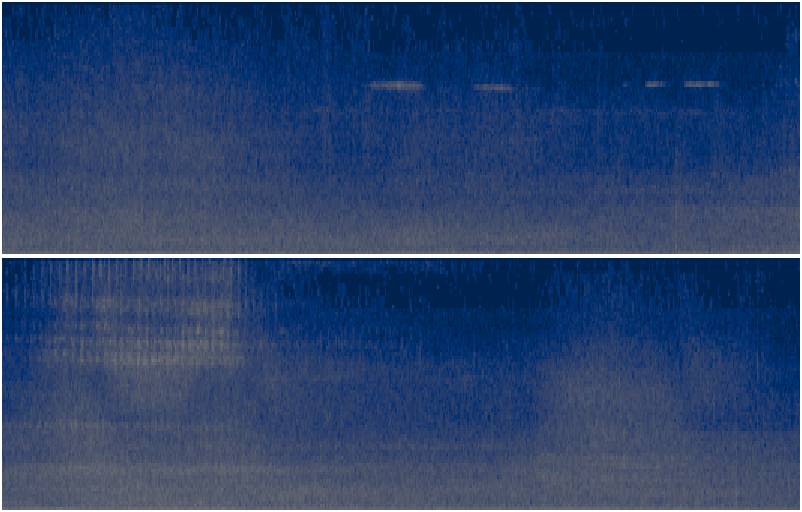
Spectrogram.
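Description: Road traffic on a city street: a steady low rumble of engines and tyres, swelling with a louder hiss as a vehicle passes close by about halfway through.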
